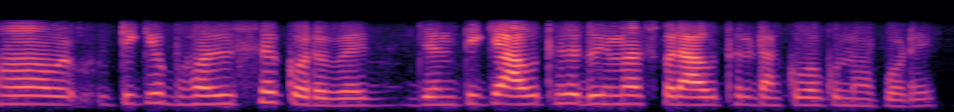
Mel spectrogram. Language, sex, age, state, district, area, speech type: Odia, female, 18-30, Odisha, Malkangiri, urban, conversation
